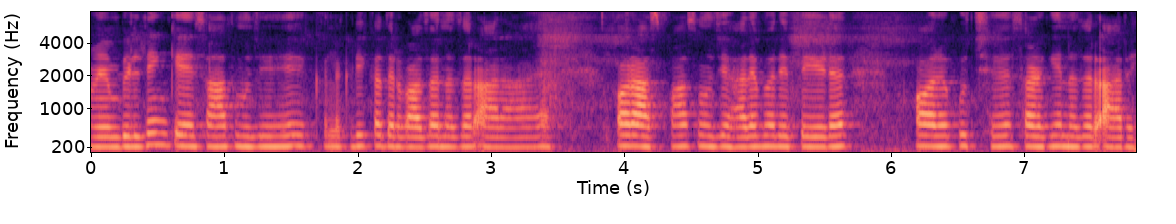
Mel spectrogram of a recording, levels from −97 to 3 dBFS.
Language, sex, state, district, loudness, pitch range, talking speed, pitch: Hindi, female, Chandigarh, Chandigarh, -21 LUFS, 210-220 Hz, 215 wpm, 215 Hz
